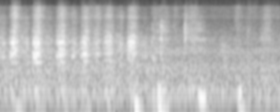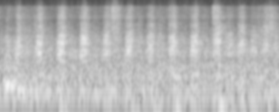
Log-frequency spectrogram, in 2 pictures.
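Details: A Rottweiler in labour, delivering puppies, panting fast and hard. The airy gasps repeat roughly every quarter second with a slightly uneven rhythm, backed by low soft thumps and rustling.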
